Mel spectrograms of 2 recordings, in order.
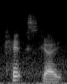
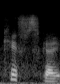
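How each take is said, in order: First: The consonant after 'Ki' is a P sound. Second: The consonant after 'Ki' is an F sound.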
